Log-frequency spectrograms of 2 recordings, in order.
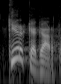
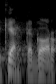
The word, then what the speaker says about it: Kierkegaard: Kierkegaard also was well aware of this, you know. I read in a biography of, how do you pronounce it correctly, Kierkegaard.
